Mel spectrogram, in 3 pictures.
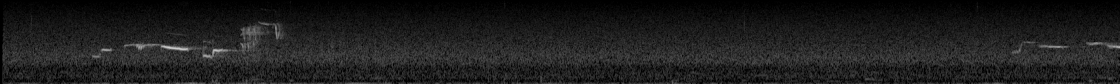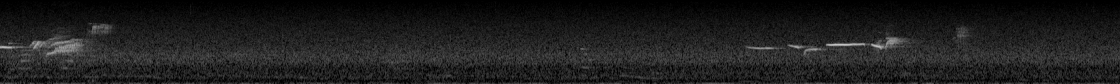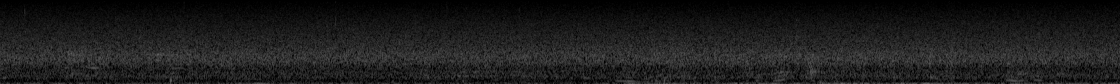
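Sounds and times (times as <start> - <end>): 
common blackbird singing: 0.9 - 2.9, 10.2 - 12.4, 18.7 - 20.9.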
